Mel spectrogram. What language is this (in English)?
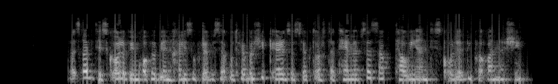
Georgian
